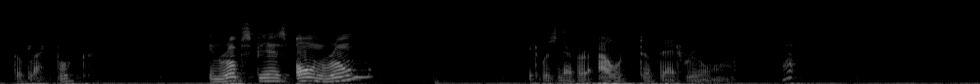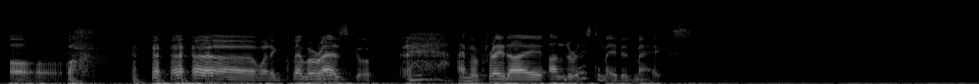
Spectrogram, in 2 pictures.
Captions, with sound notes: - The black book. - In Robespierre's OWN room? - It was never OUT of that room. - What? Oh...(laughs) What a clever rascal! I'm afraid I underestimated Max.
